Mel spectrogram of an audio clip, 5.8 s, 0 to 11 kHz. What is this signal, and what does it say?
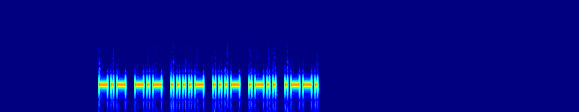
Morse code, heard as a keyed tone, about 40 wpm, 700 Hz. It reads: KK4VLP
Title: USA Call Signs - 6 Characters - Repeated 3x - 40wpm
